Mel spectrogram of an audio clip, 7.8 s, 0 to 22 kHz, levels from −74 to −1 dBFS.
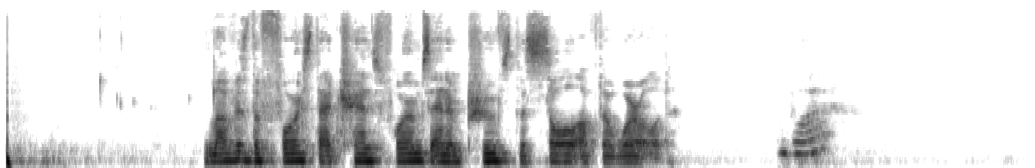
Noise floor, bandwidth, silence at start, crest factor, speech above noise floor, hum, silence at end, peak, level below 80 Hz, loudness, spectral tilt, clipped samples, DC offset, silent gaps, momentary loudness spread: -77 dBFS; 16.5 kHz; 0.05 s; 18 dB; 61 dB; none; 1.6 s; -2 dBFS; -46 dBFS; -17 LUFS; -5.5 dB/octave; under 0.1%; under 0.1%; none; 15 LU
